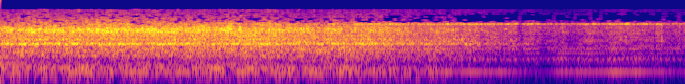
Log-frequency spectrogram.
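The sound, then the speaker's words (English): Busy street traffic roars in a dense, continuous wash of engine noise and rumble, loud at first, then easing slightly and thinning toward the end. No one speaks. “At that same moment, the enormous commerce of our briskly modern world roared and thundered in the street.”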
